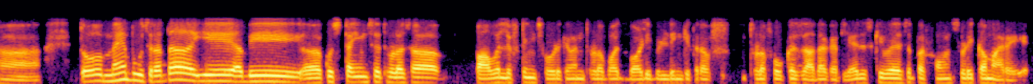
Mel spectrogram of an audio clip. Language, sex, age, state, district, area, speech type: Urdu, male, 18-30, Uttar Pradesh, Rampur, urban, conversation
